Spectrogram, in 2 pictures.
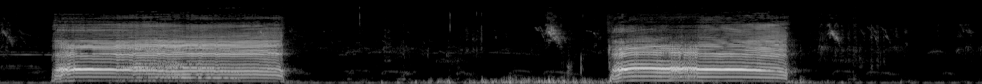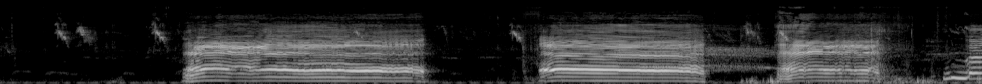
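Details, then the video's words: Sheep bleating in long, loud, wavering calls of about two seconds each, five bleats with quiet gaps between, some overlapping harmonics suggesting more than one animal, faint background rustle. "The sound of a sheep, the sound of a sheep صوت خروف ، اصوت خرفان"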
